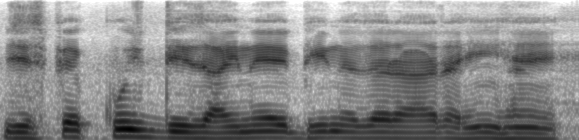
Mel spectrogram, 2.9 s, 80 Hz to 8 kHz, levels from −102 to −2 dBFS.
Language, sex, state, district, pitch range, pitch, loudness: Hindi, male, Uttar Pradesh, Lucknow, 120-135 Hz, 125 Hz, -15 LUFS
